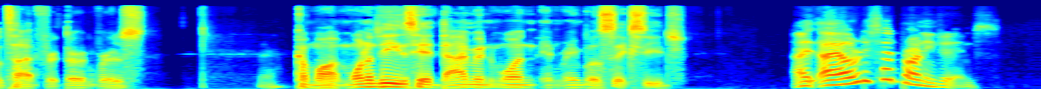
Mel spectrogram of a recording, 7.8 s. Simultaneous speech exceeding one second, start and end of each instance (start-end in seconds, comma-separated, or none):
none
